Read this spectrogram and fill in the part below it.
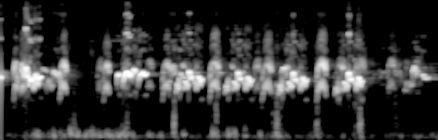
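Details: Sooty-headed bulbul song, played as a tutor recording so caged bulbuls sing quickly and often: a busy, continuous chatter of bright, bubbly chirped notes running without pause, with faint low rumble at the start.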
